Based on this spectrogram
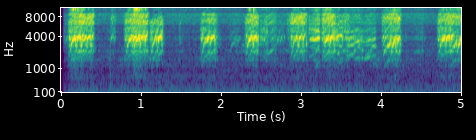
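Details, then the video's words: Swiftlet calls: bursts of high, rapid twittering chirps, each about a quarter second long, repeated in an uneven series with short silent gaps and faint low background hum. "ສຽງນົກແອ່ນ ຄໍເລດ Tiếng én, Tiếng Chim Én เสืยงนกแอ่น คอเลด"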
